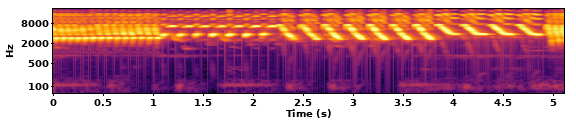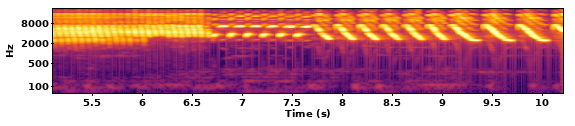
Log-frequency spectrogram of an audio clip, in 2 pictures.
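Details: Long master song of a canary used for training other birds: dense high trills, downslurred whistles, a loud buzzy rolling section, then repeated falling whistled notes to the end.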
